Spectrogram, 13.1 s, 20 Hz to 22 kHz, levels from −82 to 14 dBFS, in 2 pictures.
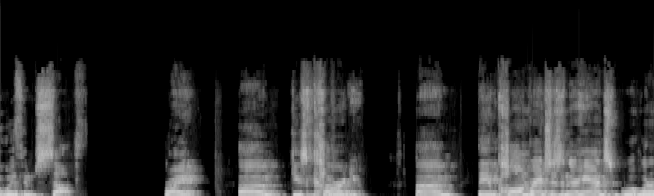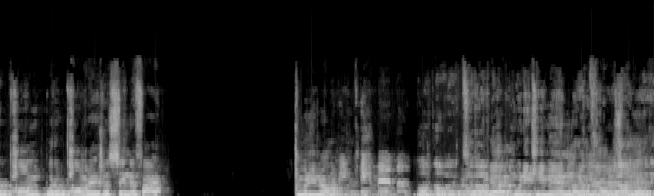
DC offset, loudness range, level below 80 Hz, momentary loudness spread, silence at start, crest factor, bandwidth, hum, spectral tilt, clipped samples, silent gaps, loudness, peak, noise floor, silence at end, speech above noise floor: under 0.1%; 4 LU; -56 dBFS; 7 LU; 0 s; 10 dB; 15.5 kHz; none; -4.5 dB/octave; under 0.1%; 0.90-1.38 s, 1.47-1.64 s; -10 LUFS; 0 dBFS; under -90 dBFS; 0 s; over 81 dB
